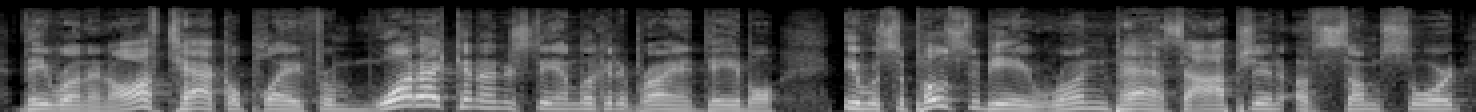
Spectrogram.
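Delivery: usual speaking voice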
